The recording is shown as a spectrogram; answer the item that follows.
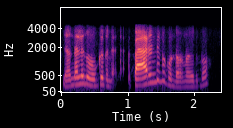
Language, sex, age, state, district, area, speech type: Malayalam, male, 18-30, Kerala, Wayanad, rural, conversation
